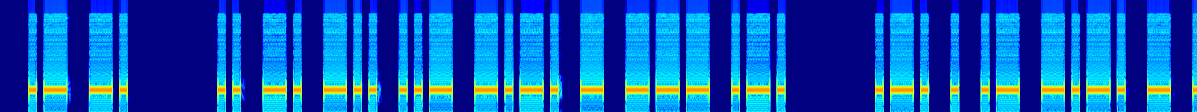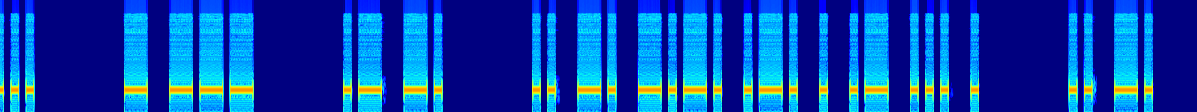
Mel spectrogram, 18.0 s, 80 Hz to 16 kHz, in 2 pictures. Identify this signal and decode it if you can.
Morse code, heard as a keyed tone, about 21 wpm, 800 Hz. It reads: AN INDUCTOR REACTS TO AN INCREASE IN
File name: Technical Subjects / Technical Subjects-mp3s / XL @20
